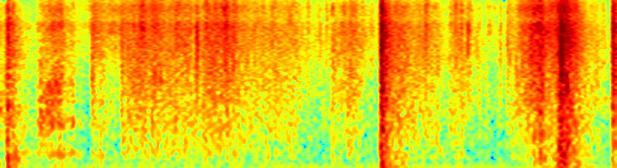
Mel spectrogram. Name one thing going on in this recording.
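Plastic packaging crinkles as it is lifted out of a box.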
